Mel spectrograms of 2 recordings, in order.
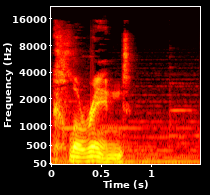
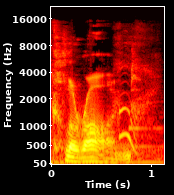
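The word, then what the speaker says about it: Clorinde: I mean, seriously, why is it spelled Clarind but pronounced Clarand?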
